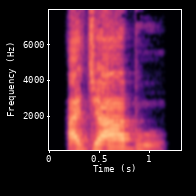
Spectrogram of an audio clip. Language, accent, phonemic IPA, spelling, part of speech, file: Swahili, Kenya, /ɑˈʄɑ.ɓu/, ajabu, noun / adjective / verb, Sw-ke-ajabu.flac
- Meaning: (noun) 1. wonder, amazement 2. something which is wondrous or amazing; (adjective) wonderful; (verb) to be amazed or surprised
